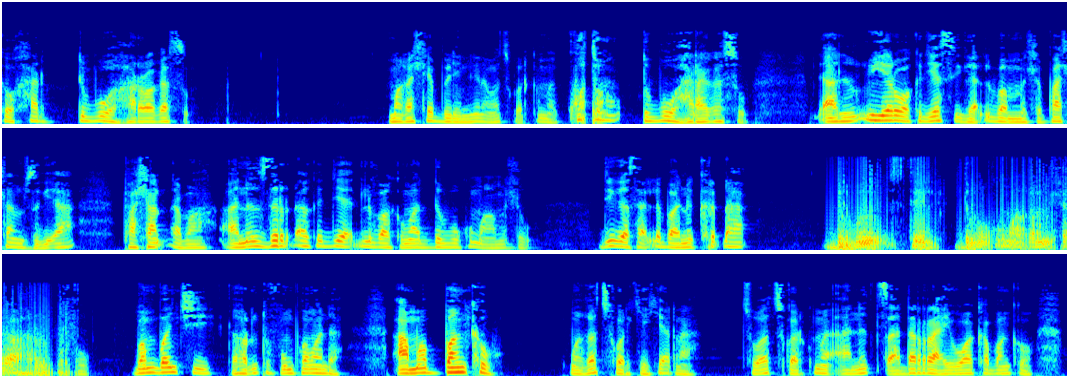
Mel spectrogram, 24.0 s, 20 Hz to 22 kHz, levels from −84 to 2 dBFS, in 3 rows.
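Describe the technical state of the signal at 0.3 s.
At 0.3 s the signal is caught in damage that runs through the whole clip, most likely MP3 compression at a low bitrate, one that fits roughly 34 kbps. Starved of bits, the encoder drops weak frequency lines, which flicker on and off from frame to frame, and it removes everything above 8.4 kHz. The speech therefore sounds plainly watery and swirly, dull at the top, with metallic chirps on s sounds and smeared attacks.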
